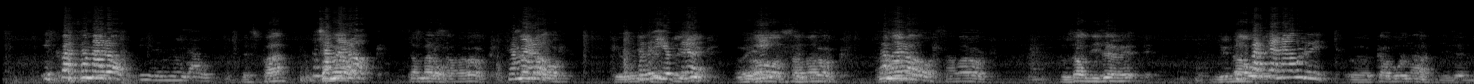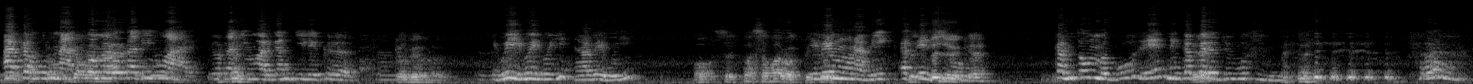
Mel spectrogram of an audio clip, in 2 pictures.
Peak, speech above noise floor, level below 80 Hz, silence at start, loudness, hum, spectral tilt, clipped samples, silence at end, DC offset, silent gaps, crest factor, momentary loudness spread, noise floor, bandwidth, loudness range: -8 dBFS; 26 dB; -58 dBFS; 0.15 s; -25 LUFS; none; -6 dB/octave; under 0.1%; 0 s; under 0.1%; none; 18 dB; 15 LU; -51 dBFS; 16 kHz; 3 LU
